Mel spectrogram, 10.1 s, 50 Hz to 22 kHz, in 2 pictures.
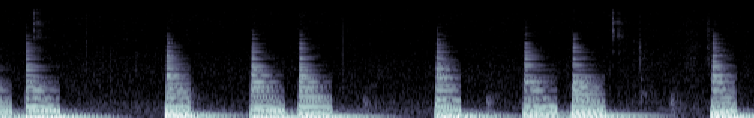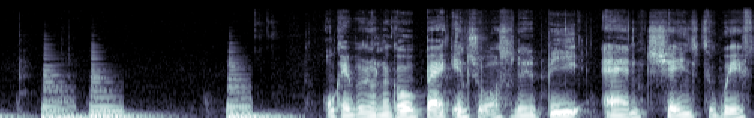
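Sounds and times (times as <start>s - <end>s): plucky synth chord stabs: 0.0s - 7.0s.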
